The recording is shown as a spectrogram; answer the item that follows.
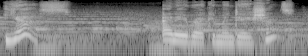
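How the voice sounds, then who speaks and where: A woman's voice: on the high side, big pitch swings, moderate pace, over music. An actress playing a composed, formal female ruler in a video game, curious and earnestly literal. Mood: relaxed, curious. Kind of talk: video game character dialogue.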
